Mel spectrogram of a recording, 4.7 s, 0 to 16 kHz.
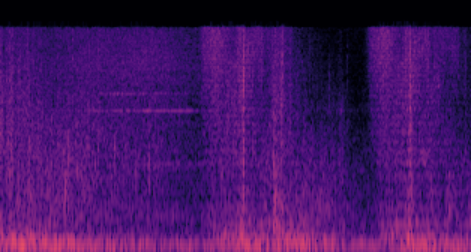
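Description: Confringo fire spell explosions in Hogwarts Legacy on PS5: a run of rumbling booms and bursts that fill the clip loudly, with no gap between blasts and no speech.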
